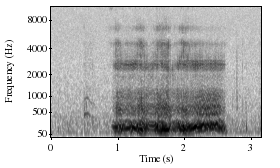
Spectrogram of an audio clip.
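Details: A sleeping, possibly dreaming English Bulldog: one long, low, fluttering snore lasting nearly two seconds; snoring.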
